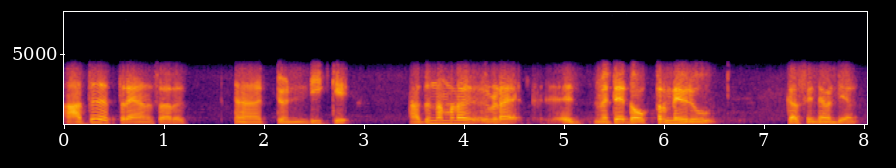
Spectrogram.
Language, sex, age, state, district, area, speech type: Malayalam, male, 18-30, Kerala, Kottayam, urban, conversation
